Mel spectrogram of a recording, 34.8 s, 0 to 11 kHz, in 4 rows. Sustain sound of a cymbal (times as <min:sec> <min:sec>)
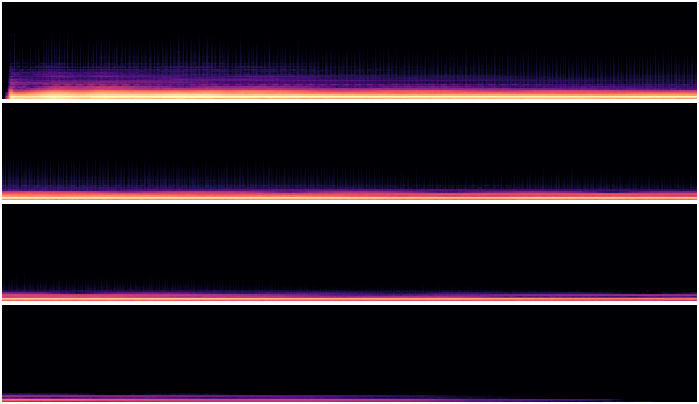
0:00.1 0:19.6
